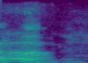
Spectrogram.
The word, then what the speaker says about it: Birmingham: is taking place in my own hometown of Birmingham, or Birmingham as it's properly pronounced.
